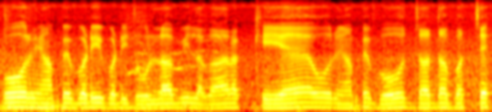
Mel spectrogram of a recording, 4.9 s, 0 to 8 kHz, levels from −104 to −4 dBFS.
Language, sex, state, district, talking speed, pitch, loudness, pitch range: Hindi, male, Haryana, Charkhi Dadri, 195 wpm, 125 Hz, -18 LUFS, 120-130 Hz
